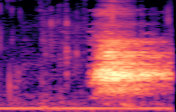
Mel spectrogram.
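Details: Toy Australian Shepherd puppy, one of six five-week-old puppies at play, giving a single short, bright yip-like bark that rises sharply and fades, over a steady low electrical hum.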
